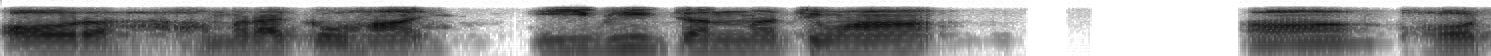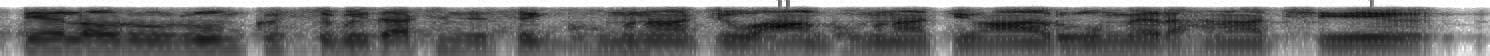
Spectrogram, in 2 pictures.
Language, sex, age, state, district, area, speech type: Maithili, male, 30-45, Bihar, Purnia, rural, conversation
